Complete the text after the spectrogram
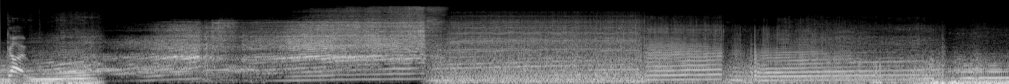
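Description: Sports car engines roar as the cars accelerate away outdoors.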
